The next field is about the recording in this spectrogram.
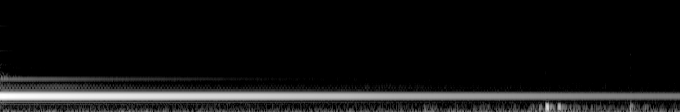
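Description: A meditation bell struck once, a second time, during a mindful breathing meditation, its clear, steady mid-pitched tone ringing out and slowly fading over several seconds, with a couple of soft rustles near the end.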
